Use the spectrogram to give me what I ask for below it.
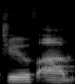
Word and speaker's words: Joovv: So it's like if you say rejuvenate, it's kind of right in there, right? Joovv, rejuvenate.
